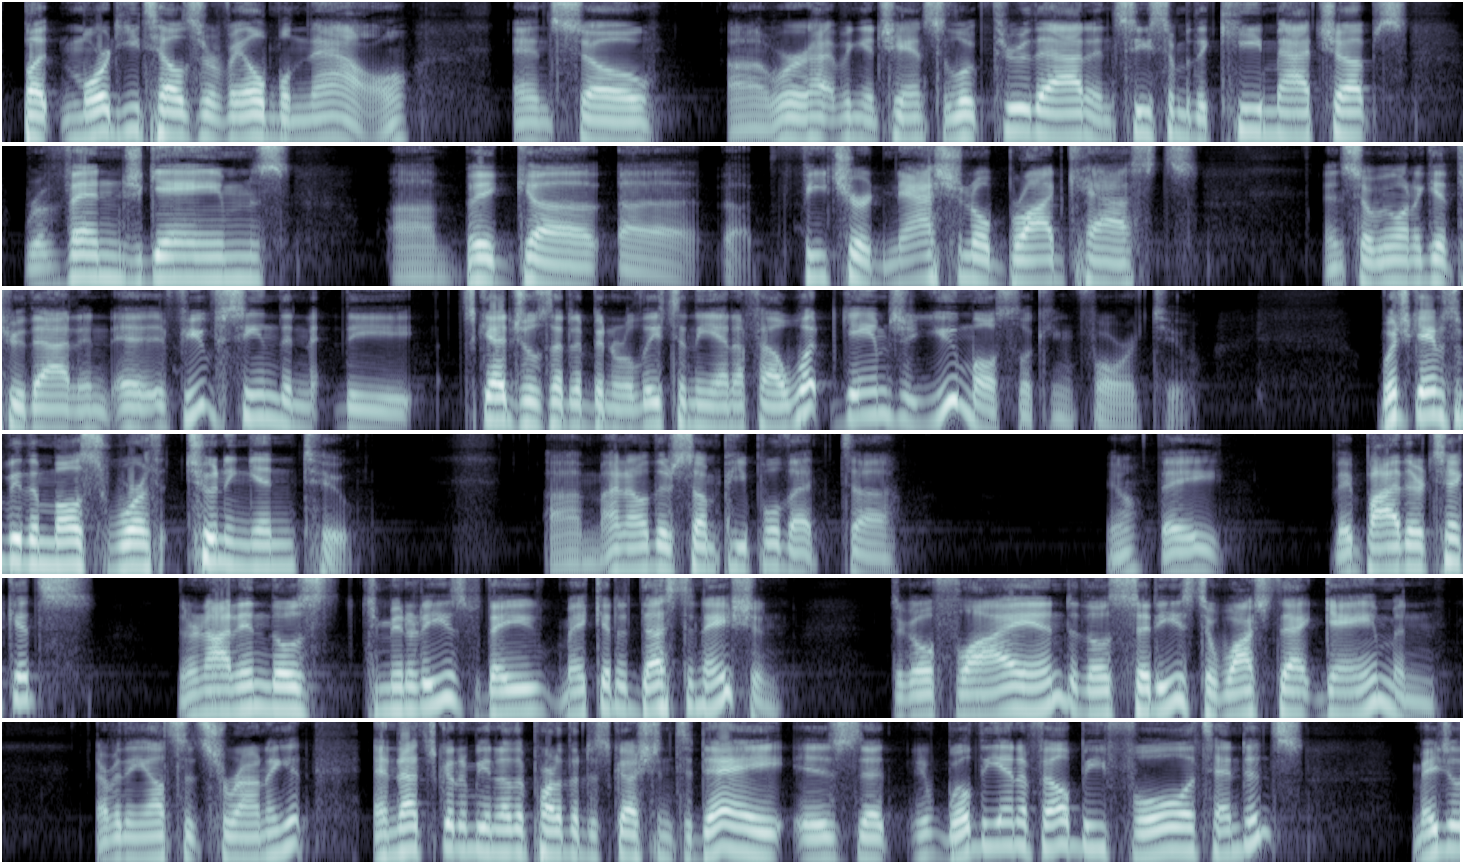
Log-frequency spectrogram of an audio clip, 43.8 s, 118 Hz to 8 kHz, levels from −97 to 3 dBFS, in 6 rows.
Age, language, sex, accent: 40-59, English, male, American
